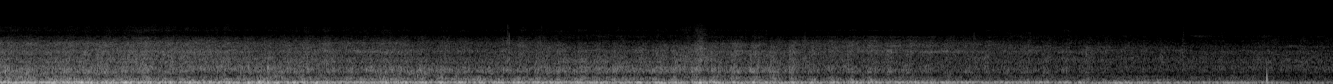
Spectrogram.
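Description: Freight train moving away down the line, its low rumble fading steadily into the distance.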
